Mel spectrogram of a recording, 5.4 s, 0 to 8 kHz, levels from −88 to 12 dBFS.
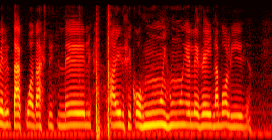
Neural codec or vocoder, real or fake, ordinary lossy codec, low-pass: none; real; AAC, 48 kbps; 7.2 kHz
